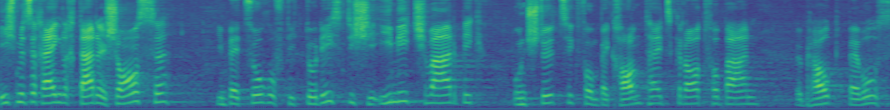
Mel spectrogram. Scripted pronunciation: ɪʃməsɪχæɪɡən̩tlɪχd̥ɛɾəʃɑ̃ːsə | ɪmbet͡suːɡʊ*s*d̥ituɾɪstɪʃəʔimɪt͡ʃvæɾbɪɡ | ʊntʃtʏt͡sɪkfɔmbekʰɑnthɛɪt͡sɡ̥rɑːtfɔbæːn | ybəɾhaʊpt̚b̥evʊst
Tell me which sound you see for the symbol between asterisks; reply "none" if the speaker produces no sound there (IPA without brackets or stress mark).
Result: f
